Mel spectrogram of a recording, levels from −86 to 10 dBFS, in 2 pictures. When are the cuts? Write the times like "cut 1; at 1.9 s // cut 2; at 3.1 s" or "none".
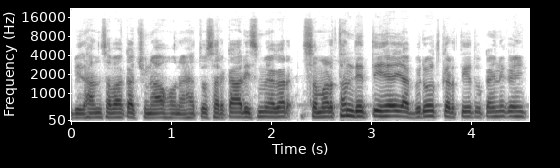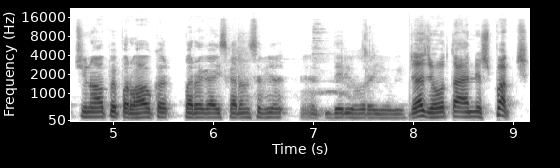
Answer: cut 1; at 2.3 s // cut 2; at 7.9 s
